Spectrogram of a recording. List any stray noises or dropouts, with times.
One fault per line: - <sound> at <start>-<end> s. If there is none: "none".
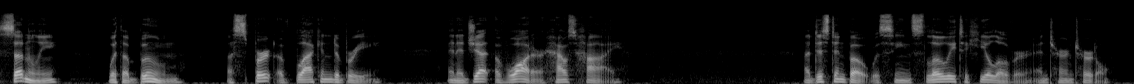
none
